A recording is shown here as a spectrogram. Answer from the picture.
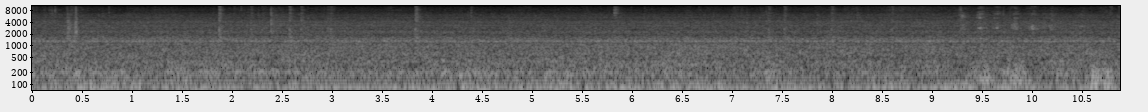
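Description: Passenger train running, heard from inside the carriage: a steady low rumble with a faint, steady high whine over it and a few light ticks.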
